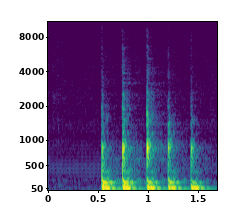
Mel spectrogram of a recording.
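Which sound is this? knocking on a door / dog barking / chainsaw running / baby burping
knocking on a door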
